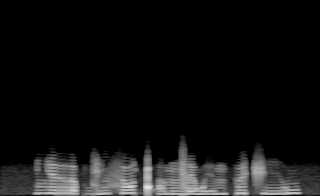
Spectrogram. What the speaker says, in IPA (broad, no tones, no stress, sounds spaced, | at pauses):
ʎ e r ɐ p ɟ i̤ lʲ s o ǃʼ a̤ m ŋ͡ǀ e w e̤ m p ɨ t͡ʃ i̤ w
